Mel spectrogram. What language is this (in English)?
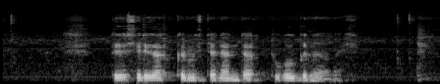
Yakut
